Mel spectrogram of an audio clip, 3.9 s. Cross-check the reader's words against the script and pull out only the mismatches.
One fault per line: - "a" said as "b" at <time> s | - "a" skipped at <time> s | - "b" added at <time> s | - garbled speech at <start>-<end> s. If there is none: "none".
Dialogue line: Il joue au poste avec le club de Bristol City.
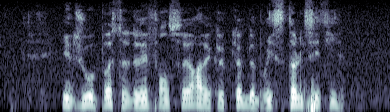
- "de défenseur" added at 1.2 s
